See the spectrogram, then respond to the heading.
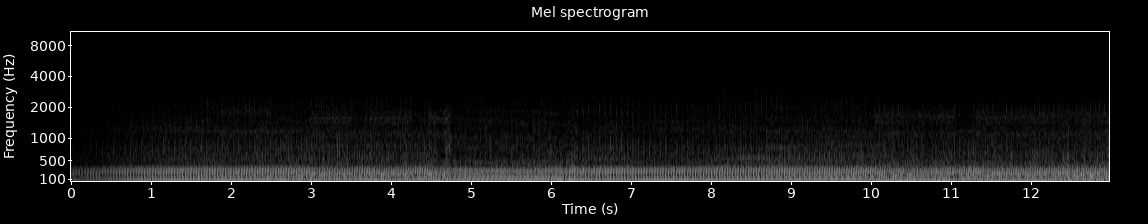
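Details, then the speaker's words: Triumph Bonneville T100 with drag pipes after air baffle removal and stage 4 ECU tune, on test ride: deep even grumble through gear changes and throttle, no pops on overrun; backfiring fixed, torque back. "I like to low grumble. I've now got the low grumble, backfiring stopped, popping stopped. The bike absolutely runs like a dream."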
